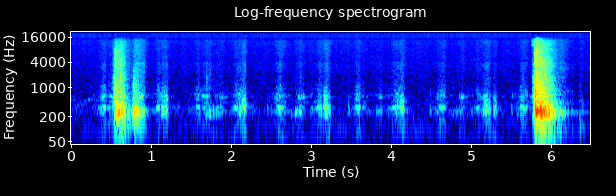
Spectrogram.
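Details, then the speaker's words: 1997 Toyota Starlet EP91, hydraulic clutch, after greasing the slave cylinder pushrod and fork pivot ball with bearing grease: pedal cycles with only dull thumps, no squeak. Quiet clutch operation after the fix. "no squeaking yay that's how we like it"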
